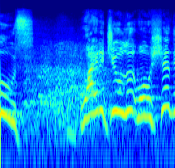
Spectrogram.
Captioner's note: audience laughs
